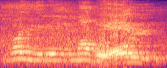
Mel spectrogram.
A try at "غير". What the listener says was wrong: الغير تفخم وليس توقف.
